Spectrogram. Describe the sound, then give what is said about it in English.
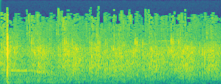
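Congregation clapping during a church sermon, opening with one sharp clap and then settling into a dense, even wash of many hands at moderate volume throughout. “if you're going to clap, let's just clap for Jesus today.”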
